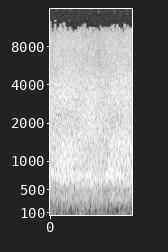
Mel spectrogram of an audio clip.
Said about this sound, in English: Go ahead and cheer your little lungs out. Go ahead.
